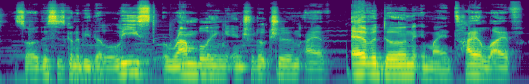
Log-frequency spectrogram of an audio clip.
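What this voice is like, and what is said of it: Strained, fading voice. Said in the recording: “As you can tell, I'm losing my voice,”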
